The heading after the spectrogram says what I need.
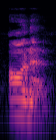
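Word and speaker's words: honour: इसी तरह से एच साइलेंट कब होगा, एच साइलेंट कब होगा, जैसे आवर, एयर, ऑनर। तो दिख रहा होगा आपको, यहां पर एच साइलेंट है, आवर, एयर और ऑनर।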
